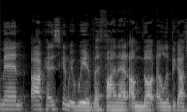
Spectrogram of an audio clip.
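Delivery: ordinary delivery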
